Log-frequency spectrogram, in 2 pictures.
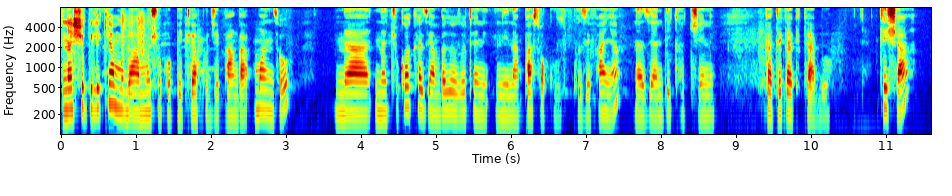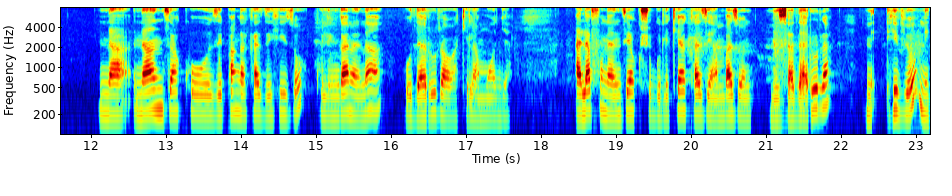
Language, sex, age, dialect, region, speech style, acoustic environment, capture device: Swahili, female, 25-34, Kenya - Nairobi Sheng-influenced, Kenya, anxious; happy; focused, people talking; nature, mobile / Linux / Chrome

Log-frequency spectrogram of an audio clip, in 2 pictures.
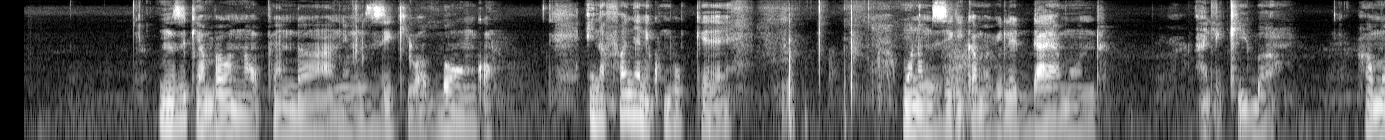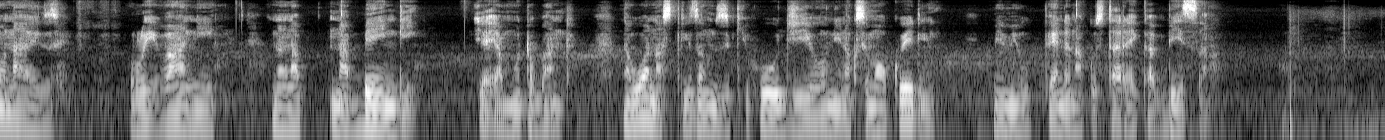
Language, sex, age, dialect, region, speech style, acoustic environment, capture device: Swahili, male, 18-24, Kenya - Nairobi Sheng-influenced, Kenya, happy, silence, mobile / Linux / Chrome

